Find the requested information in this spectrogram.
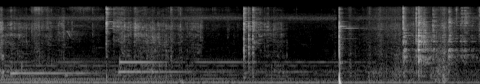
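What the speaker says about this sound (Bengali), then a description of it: "দিয়ে একটু নেড়ে চেড়ে দেবো বন্ধুরা" Potatoes being stirred with salt in a pan, with scraping and light metallic clinks of a spoon against the pan, one sharp knock partway through, steady cooking noise beneath, no talk.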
